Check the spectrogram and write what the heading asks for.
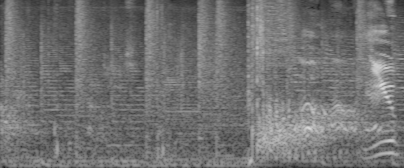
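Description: A latex party balloon bursting with one sharp pop about two and a half seconds in, followed by shouting, over steady background music.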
